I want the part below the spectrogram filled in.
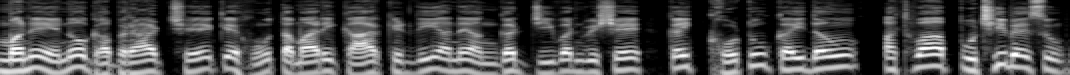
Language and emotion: Gujarati, fearful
